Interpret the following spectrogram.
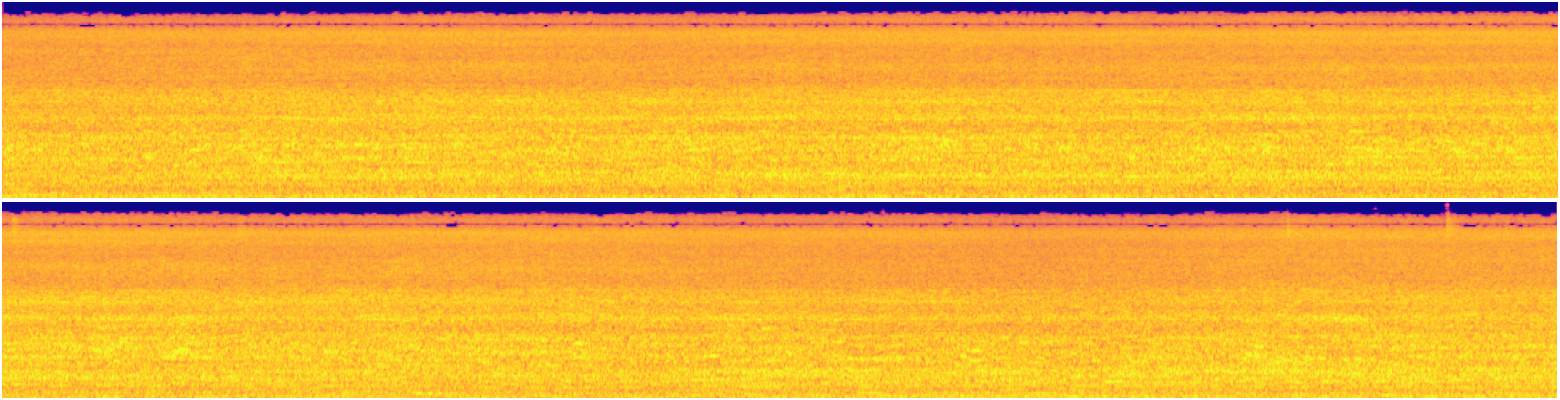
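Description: Electric beard trimmer running steadily as it is worked through a beard, under a constant airy hiss.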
